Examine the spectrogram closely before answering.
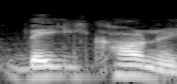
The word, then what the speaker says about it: Dale Carnegie: menciona un autor que se llama the jay carney y se escribe dale carnegie yo hablé con expertos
